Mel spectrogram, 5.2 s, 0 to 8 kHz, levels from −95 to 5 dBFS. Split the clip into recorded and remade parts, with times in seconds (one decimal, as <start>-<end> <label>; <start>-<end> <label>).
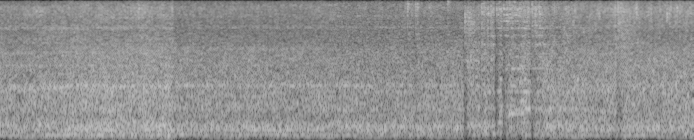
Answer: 0.0-2.5 remade; 2.5-4.3 recorded; 4.3-5.2 remade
